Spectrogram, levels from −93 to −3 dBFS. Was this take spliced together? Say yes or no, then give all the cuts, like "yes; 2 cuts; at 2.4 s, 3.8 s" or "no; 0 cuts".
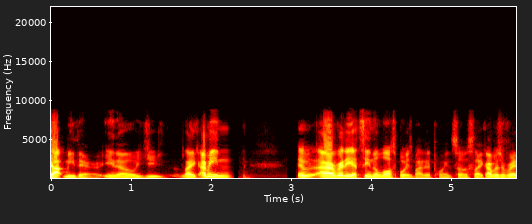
no; 0 cuts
